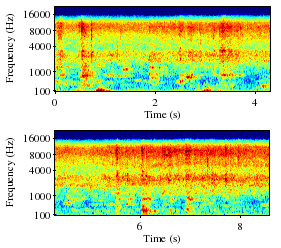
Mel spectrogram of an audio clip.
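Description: Faint, steady sizzling of grated white radish (mooli) with chopped onion, green chilli, garlic and ginger frying in oil in a non-stick frying pan, with occasional small crackles.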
